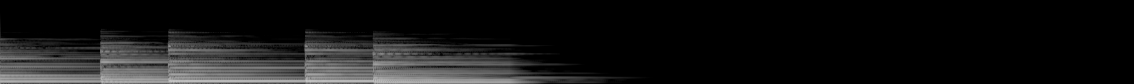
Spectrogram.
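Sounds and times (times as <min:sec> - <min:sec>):
bass: 0:00.0 - 0:05.3.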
